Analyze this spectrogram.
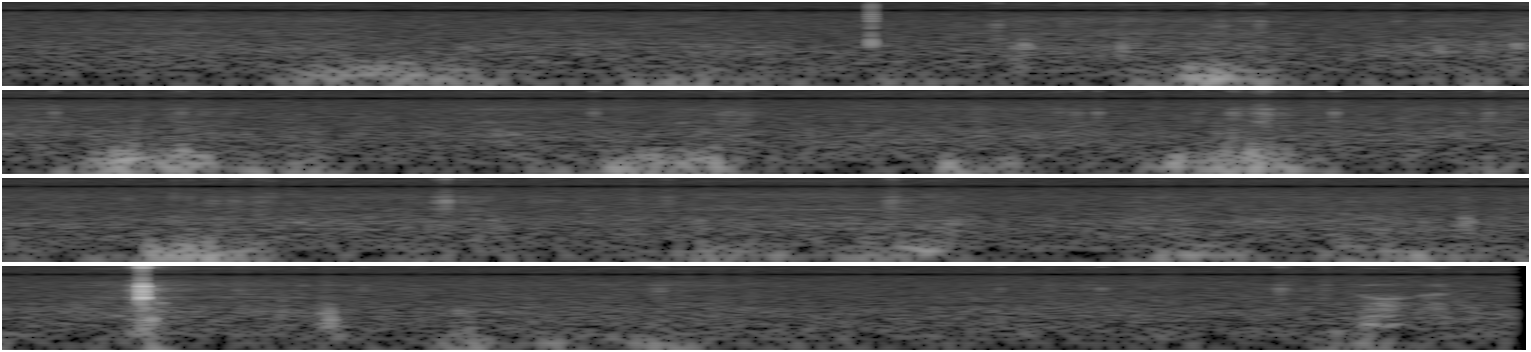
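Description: Footsteps crunch slowly over dry leaves and grass outdoors.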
